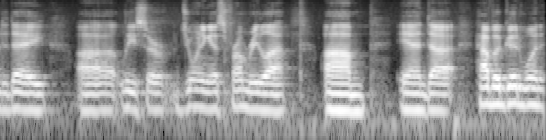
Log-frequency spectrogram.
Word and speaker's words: RILA: So it's RILA. And for anybody who's heard Brand Elverston say RILA for 30 years, that is a mispronunciation. It's RILA.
